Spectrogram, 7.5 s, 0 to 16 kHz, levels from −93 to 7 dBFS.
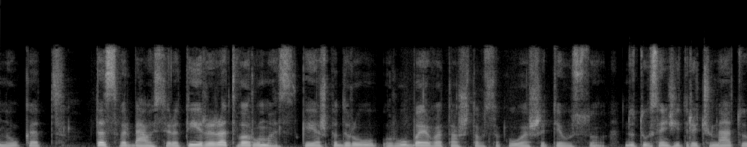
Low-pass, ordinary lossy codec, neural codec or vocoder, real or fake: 10.8 kHz; AAC, 64 kbps; none; real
